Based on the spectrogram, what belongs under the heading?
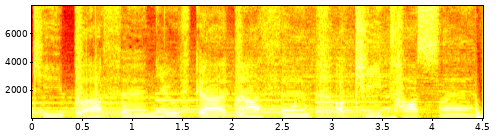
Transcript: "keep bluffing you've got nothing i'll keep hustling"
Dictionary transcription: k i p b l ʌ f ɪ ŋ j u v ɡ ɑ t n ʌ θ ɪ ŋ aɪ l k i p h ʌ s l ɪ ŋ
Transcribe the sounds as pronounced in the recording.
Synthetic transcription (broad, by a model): k i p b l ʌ f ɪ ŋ j u v ɡ ɑ t n ʌ θ ɪ ŋ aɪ k i p h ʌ s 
